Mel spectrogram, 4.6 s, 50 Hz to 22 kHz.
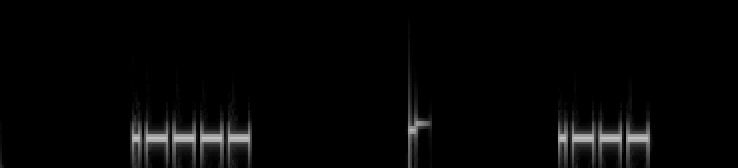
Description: Morse code, heard as a keyed tone, about 27 wpm, 700 Hz. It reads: 1 J
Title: Single Character (Letter:Number:Punctuation:Prosign) 28wpm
